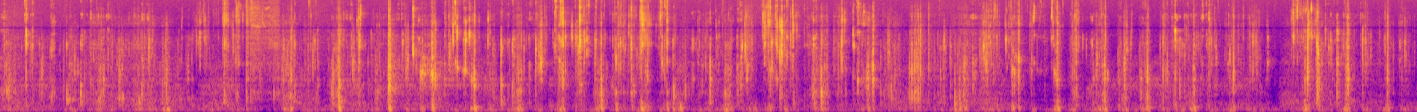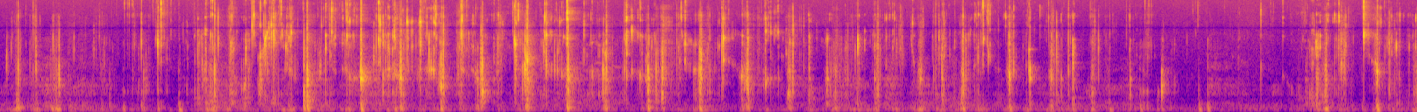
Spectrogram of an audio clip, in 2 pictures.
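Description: Close-miked chewing of raw seafood sashimi (horn conch, sea squirt and scallop): a dense, uneven run of mouth clicks and bites.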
